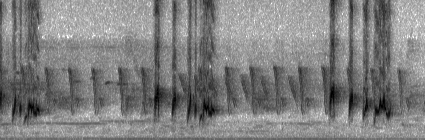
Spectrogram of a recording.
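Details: Huế red-whiskered bulbul delivering high double-twisted song, loud warbled phrases of three to five slurred whistles recurring about every two to three seconds, linked by soft repeated chirps and a faint steady hum.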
